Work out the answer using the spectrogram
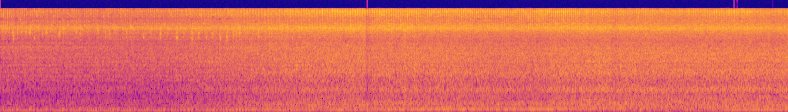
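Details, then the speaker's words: Toyota Kijang petrol engine testing a repaired emission-control module: steady idle with test lamp lit, smoothly rising revs, lamp going out at high throttle showing the solenoid now works; normal idle and rev. "Nah jadi ini mobil sudah hidup ya saat stasioner lampu menyala seperti ini kita akan coba gas Apakah lampu bisa mati ya saat kita gas tinggi"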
